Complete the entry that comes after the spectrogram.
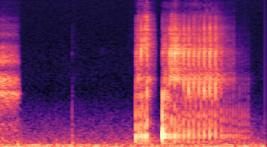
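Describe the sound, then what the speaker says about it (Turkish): A cartoon car engine fart sound effect: a short buzzy burst, a pause, then a longer raspy, sputtering blast, loud and close with no talk. "Sanırım motor osuruğu."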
